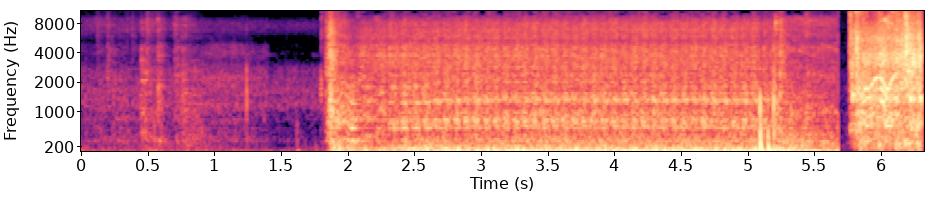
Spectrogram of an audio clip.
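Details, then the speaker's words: 1970 International Harvester Scout 800A: starter whirs, engine catches and runs roughly a few seconds, then cuts out; owner attributes it to a rat's-nest wiring harness, planned for full replacement. "She just won't stay running. And after I saw this rat's nest, it became apparent what the problem is."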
